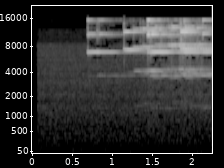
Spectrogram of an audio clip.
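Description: Very high, tinkling chimes opening the song's intro music: starting under a second in, about four notes come in one after another and ring on.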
